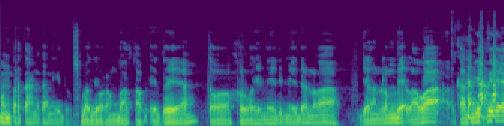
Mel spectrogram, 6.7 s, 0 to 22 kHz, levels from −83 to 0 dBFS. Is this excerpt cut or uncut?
cut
